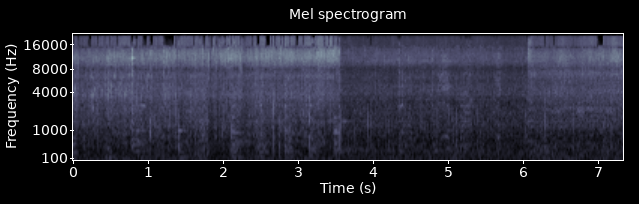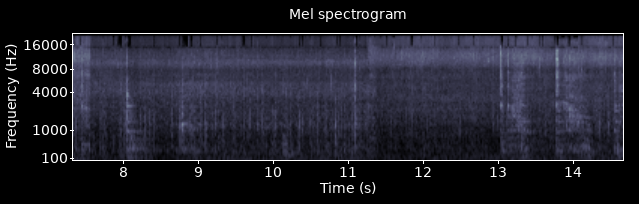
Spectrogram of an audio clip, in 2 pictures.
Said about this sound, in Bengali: এবার দিয়ে দিচ্ছি তেল, পেঁয়াজ কুচি দিয়ে দিচ্ছি, মরিচ কুচি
